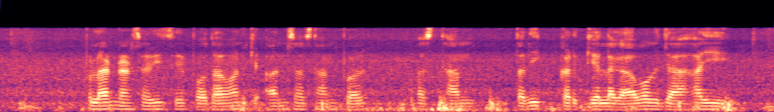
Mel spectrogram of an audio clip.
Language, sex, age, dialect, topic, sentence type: Magahi, male, 25-30, Western, agriculture, statement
